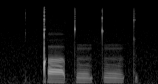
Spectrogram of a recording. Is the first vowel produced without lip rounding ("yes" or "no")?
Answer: yes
